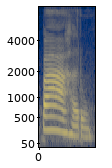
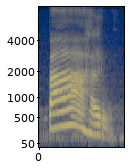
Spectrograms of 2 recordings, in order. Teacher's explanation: A sílaba que eu pronunciei com mais intensidade foi pá. Então, ela é a sílaba tônica.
